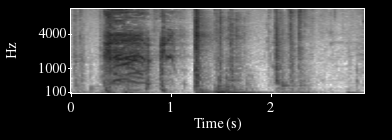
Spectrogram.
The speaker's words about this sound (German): Na, schließen Sie auf. Sofort. Mit Freuden.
